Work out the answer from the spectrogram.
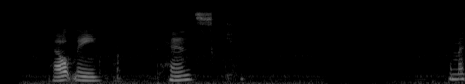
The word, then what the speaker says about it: Penske: Penske.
